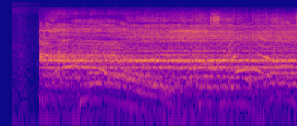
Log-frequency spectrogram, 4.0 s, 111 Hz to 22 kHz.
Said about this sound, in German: Da hört man die ganz enthusiastisch schreien. Der Schrei des Sieges. Ja, das, das war die Abfahrt, gell? 2019 Garmisch.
